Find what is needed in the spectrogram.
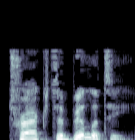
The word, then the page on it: tractability: British English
